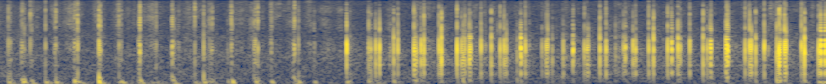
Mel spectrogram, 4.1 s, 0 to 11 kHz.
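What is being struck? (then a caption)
Small leather wallet. A small, flat brown leather wallet is tapped quickly with the fingertips close to the microphone. About 25 short, dry, low thuds come in an irregular, rapid run, each with a soft, muffled body and almost no ring.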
